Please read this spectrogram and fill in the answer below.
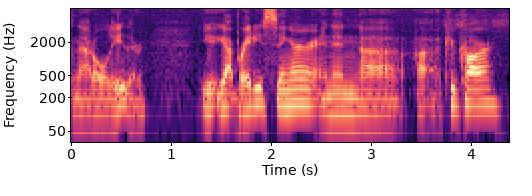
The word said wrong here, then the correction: Kowar: Is that how you pronounce it? – Kowar. Yeah, Kowar. – Jackson Kowar. – Yeah, Kowar. Yeah.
